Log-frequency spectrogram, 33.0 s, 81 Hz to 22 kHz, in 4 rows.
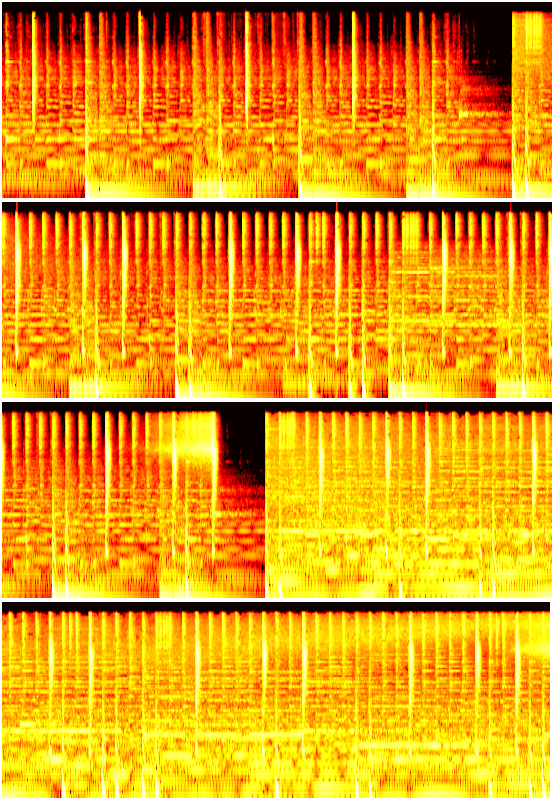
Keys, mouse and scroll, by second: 0.8 Tab, 1.2-3.3 middle drag, 3.3 KP_1, 4.7 Tab, 5.3-7.1 middle drag, 7.1 Tab, 8.3 ctrl+a, 9.3 Tab, 10.2 ctrl+b, 16.0 Tab, 16.4 click, 16.9-18.7 middle drag, 18.7 click, 19.4 /, 20.1 drag, 20.4-21.2 middle drag, 21.2-21.9 scroll up 3, 21.9 scroll up 2, 22.2 click, 22.9 Tab, 24.2-25.9 scroll down 5, 27.1 Tab, 27.4-28.0 scroll up 5, 28.3-29.0 middle drag, 29.0 s, 30.3 drag, 30.6-32.9 middle drag.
